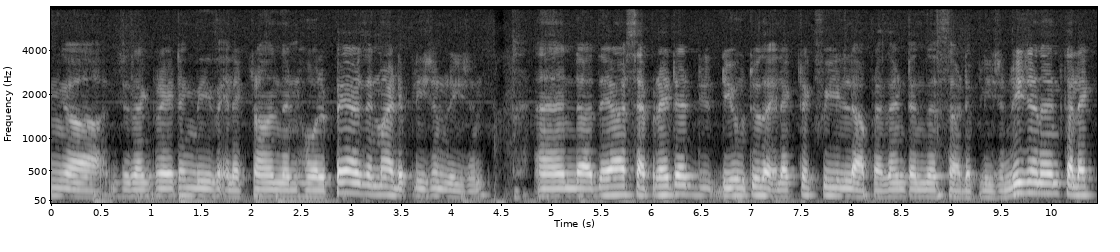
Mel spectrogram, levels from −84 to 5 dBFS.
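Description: From 4.43 to 4.61 s, comfort noise replaces the background, smoother and about 5 dB quieter, likely from discontinuous transmission filling the 180 ms gap.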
